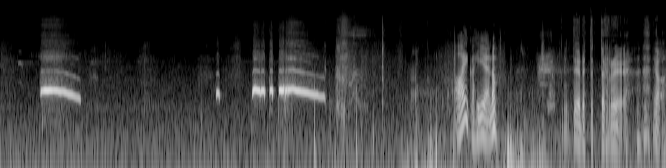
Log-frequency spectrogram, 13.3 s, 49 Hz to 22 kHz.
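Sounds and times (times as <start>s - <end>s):
person imitating male tawny owl fanfare hoot: 0.8s - 1.6s, 4.3s - 6.6s
speech: 9.2s - 10.1s, 11.4s - 13.3s.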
